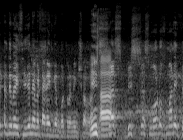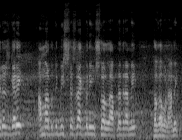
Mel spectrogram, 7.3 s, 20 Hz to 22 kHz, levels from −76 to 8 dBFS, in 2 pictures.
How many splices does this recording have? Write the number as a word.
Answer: one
